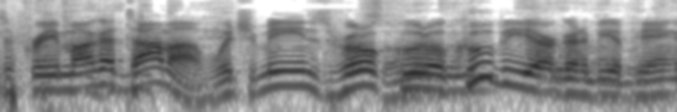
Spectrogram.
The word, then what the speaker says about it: rokurokubi: magatama i'd say magatama or i don't say roku rokubi i just say rokurokubi i tend to roll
